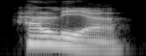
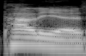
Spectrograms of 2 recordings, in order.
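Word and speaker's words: Paglia: that's what Camille um Pia you don't pronounce the G um Camille P Pia says you know they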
